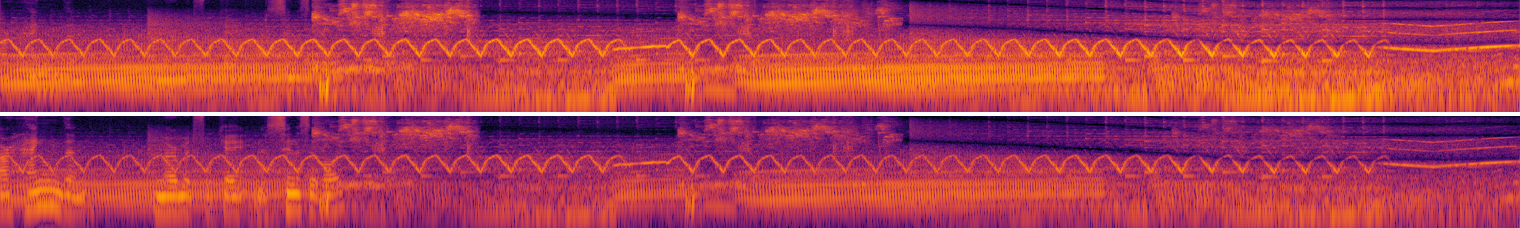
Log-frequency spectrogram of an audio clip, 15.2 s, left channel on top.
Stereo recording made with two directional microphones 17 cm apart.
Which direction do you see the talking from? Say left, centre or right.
right.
